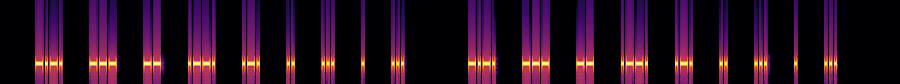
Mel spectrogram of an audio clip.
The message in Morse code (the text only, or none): COMPRISES COMPRISES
